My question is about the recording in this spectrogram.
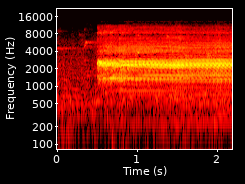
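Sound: basketball end-of-half buzzer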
